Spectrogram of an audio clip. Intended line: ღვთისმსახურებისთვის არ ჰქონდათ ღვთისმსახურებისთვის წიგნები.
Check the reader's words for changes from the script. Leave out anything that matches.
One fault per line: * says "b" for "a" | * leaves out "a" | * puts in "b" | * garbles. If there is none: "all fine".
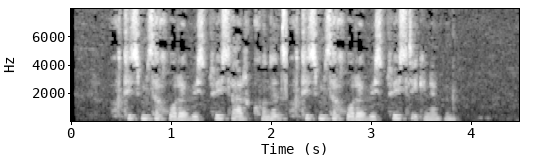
all fine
